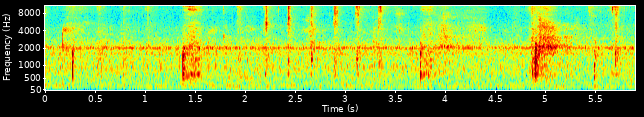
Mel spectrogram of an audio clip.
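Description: Chef's knife chopping fennel on a white plastic cutting board: a run of light, irregular taps of the blade on the board, with a few louder knocks.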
